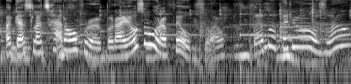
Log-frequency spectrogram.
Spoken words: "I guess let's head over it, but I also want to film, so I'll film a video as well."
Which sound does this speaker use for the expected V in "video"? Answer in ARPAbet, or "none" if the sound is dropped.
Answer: B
